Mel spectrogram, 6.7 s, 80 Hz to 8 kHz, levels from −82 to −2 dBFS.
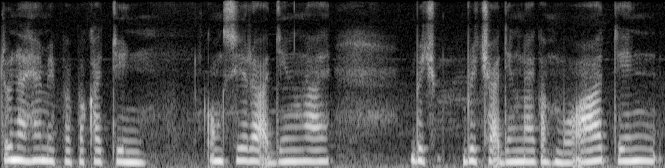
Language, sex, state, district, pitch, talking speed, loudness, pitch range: Mizo, female, Mizoram, Aizawl, 200 Hz, 180 wpm, -16 LUFS, 195-210 Hz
